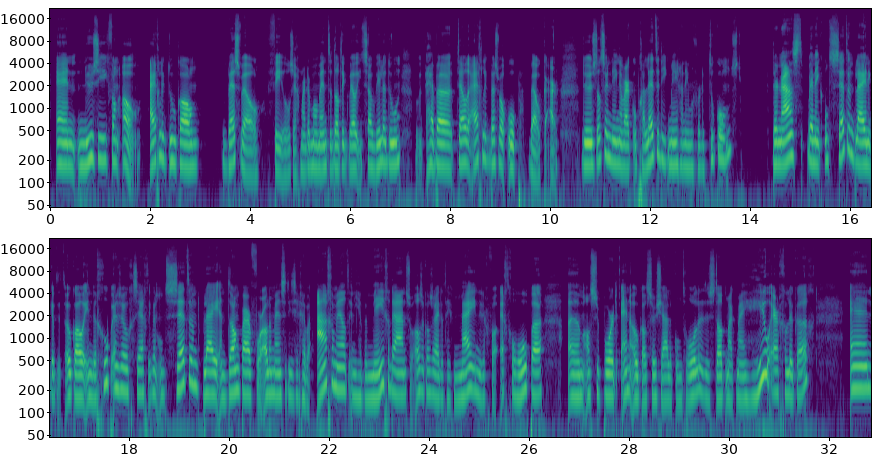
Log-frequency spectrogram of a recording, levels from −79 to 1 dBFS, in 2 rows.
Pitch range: 160-200 Hz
